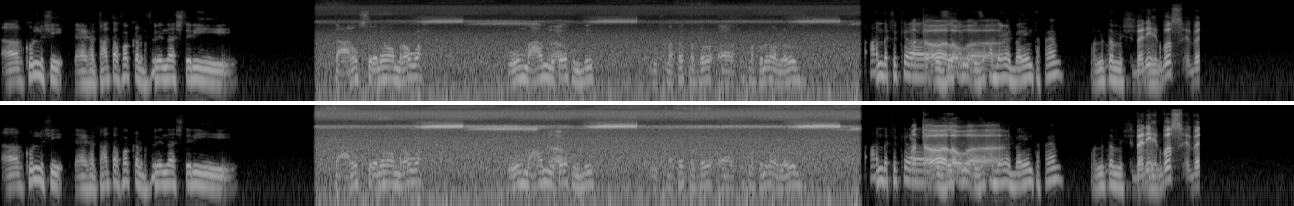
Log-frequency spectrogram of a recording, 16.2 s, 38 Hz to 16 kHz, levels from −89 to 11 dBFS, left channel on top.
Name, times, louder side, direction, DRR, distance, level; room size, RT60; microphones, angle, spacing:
voice 1, 0.0-2.9 4.2-5.4 6.3-7.4 8.1-10.1 10.9-13.3 13.6-14.5, left 1 dB, 45° left, 4.9 m, -31 dB
sound 1, 3.9-10.8, right 13 dB, 90° right, 1.1 m, -27 dB
voice 2, 11.4-12.6 14.2-15.0, right 5 dB, 40° right, 2.6 m, -28 dB
head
